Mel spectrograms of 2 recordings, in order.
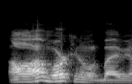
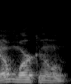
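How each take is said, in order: First: Calls it out loud and firm; loud reassurance. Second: Softer, muttered to himself; quiet repeat. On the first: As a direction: declare it loudly to chat. Replying to chat, then repeating. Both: Real, not acted.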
